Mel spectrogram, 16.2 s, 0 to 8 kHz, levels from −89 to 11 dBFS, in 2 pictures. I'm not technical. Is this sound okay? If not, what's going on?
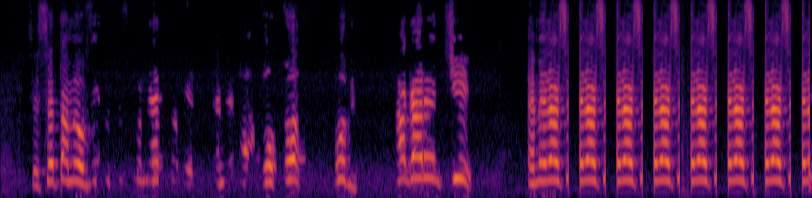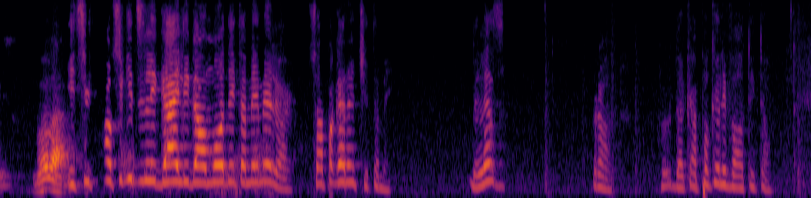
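No. From 0.01 to 0.12 s and again at 4.13 to 4.31 s, a faint second voice is heard: other side's voice leaking through, likely from an echo canceller that missed some loudspeaker sound. It's an extra voice, not a dip.

Between 0.89 and 3.04 s, 3.33 to 3.58 s, 3.93 to 4.02 s, and 4.24 to 4.72 s, the main voice sinks or drops out in pieces. This is speech suppressed in double talk, likely because both sides spoke at once.

From 5.68 to 8.09 s, a quarter-second burst repeats six times with short silences between: stutter with silent gaps, likely a stalled stream. Unlike the dips, it repeats the same sound evenly.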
